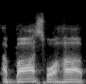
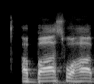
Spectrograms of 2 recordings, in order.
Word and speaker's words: Abbas Wahab: lot of people it's it's pronounced abbas abbas wahab at best obviously you know it's abbas but uh a boss will hop so every time people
